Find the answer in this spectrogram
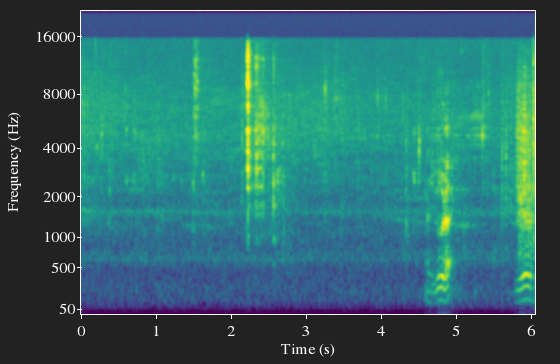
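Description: Forks clicking lightly against bowls and a plastic plate as people eat, a few isolated clicks over a quiet background.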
